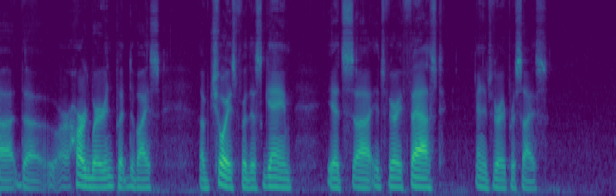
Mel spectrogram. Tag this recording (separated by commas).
Speech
